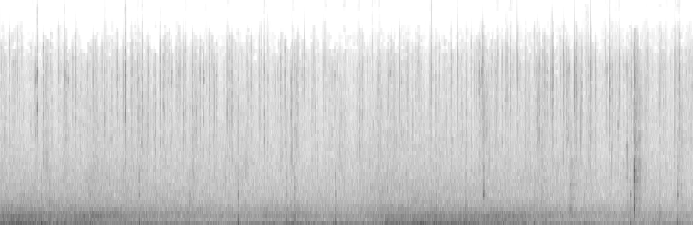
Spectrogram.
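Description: Light rain and walking noise on a wet sidewalk: a steady hiss over a low rumble, with scattered sharp ticks, the sharpest about six seconds in.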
